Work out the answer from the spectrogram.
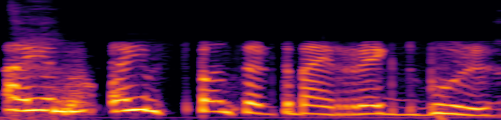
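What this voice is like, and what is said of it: Put-on Russian accent. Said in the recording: “Why are you suddenly making him Russian? ... So you have a mixed sort of accent.”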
